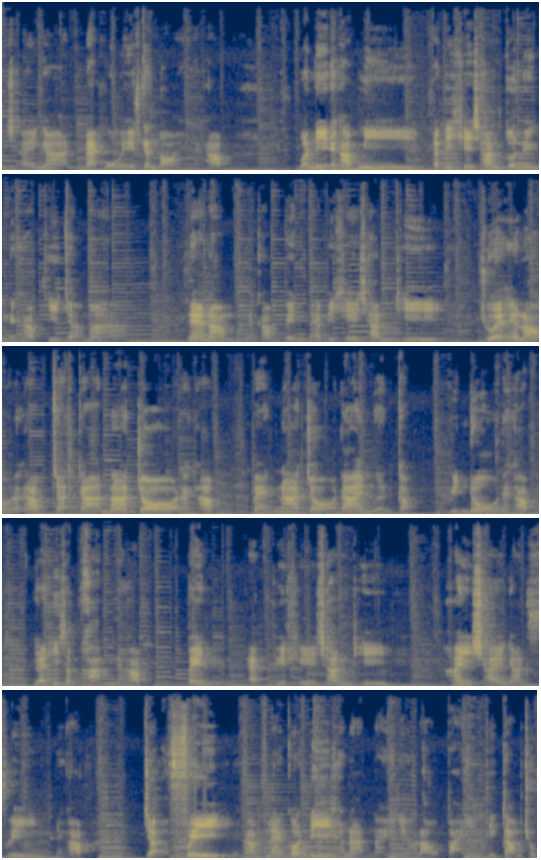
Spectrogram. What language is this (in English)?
Thai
